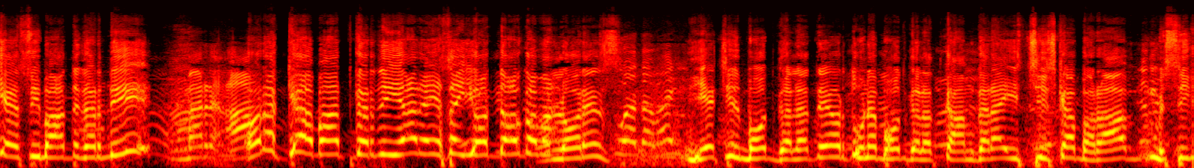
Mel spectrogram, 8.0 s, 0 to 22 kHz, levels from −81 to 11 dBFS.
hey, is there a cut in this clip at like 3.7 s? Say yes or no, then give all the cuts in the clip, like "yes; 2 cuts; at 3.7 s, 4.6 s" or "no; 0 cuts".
yes; 1 cut; at 3.7 s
